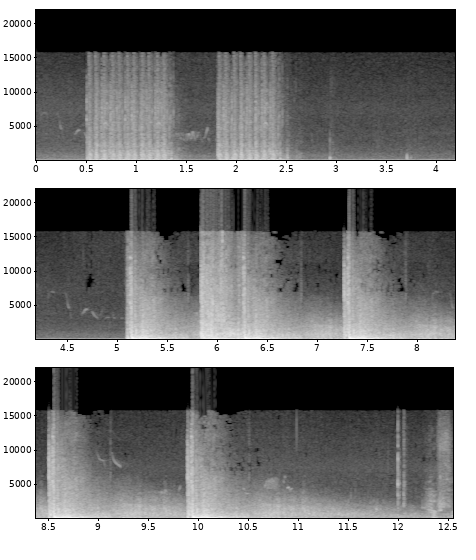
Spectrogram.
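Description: Gunfire in the survival video game Mist Survival, loud automatic bursts: two short ones, a pause with faint distant shots, then a run of six heavy bursts in quick succession.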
